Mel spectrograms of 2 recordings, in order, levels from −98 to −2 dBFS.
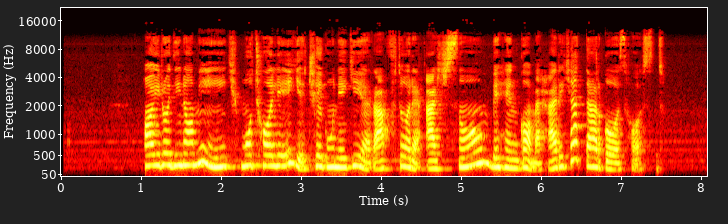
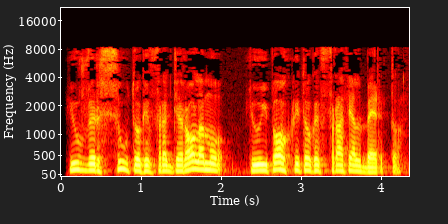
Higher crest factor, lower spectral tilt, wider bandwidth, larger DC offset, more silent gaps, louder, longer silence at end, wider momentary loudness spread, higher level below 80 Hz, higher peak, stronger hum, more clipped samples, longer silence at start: about the same, 14 dB vs 16 dB; second, -4 dB/octave vs -7.5 dB/octave; first, 13 kHz vs 8.8 kHz; neither; neither; about the same, -15 LUFS vs -17 LUFS; first, 0.55 s vs 0.1 s; about the same, 5 LU vs 6 LU; second, -62 dBFS vs -54 dBFS; about the same, -2 dBFS vs 0 dBFS; neither; neither; first, 1.05 s vs 0.1 s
